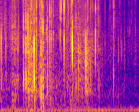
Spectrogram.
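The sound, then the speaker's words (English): Crisp, crackly crunching of someone biting into crunchy bread: a quick cluster of brittle bursts in the first second, then softer crackles tapering off, with a low steady hum underneath and no talking. “Excuse me for my crunch. This is really crunchy bread.”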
